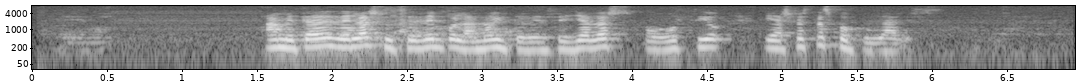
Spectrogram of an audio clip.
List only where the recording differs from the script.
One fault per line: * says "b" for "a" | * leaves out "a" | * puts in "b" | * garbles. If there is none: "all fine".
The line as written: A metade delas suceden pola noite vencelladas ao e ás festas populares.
* puts in "ocio"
